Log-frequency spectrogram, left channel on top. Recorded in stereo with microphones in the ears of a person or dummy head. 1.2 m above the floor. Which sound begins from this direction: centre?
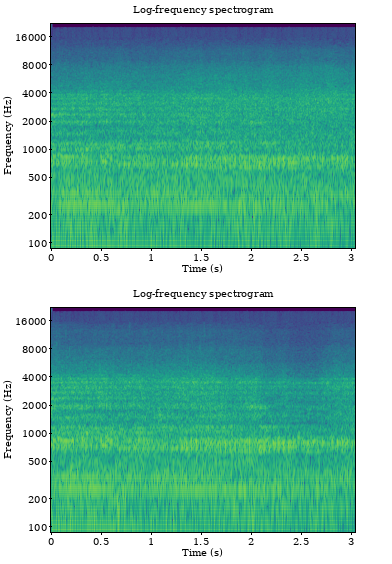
An aircraft, at 0.0 s.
